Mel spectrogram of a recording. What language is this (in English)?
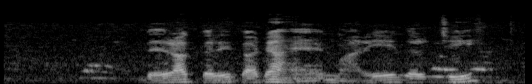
Loarki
